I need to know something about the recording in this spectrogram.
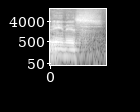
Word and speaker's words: Venis: But, Venis, what rhymes with that?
